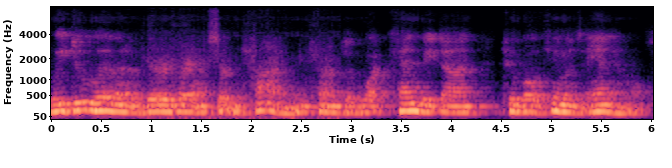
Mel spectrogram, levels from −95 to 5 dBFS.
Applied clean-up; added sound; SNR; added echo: neural separator model SepFormer DNS4.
